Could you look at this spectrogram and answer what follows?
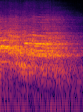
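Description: A large crowd at a Pawan Singh campaign event in Karakat roars and shouts loudly and close, the massed voices fading slightly by the end.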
